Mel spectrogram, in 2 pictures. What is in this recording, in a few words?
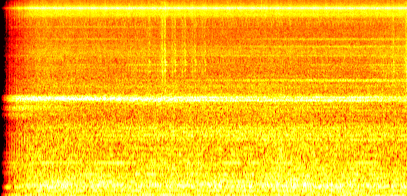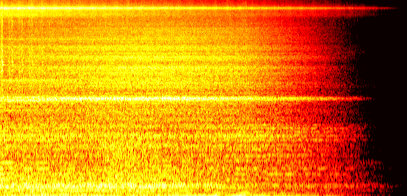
electric fence; rifts; Stellaris; astral planes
